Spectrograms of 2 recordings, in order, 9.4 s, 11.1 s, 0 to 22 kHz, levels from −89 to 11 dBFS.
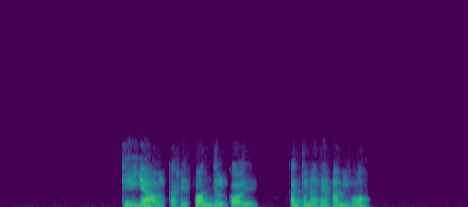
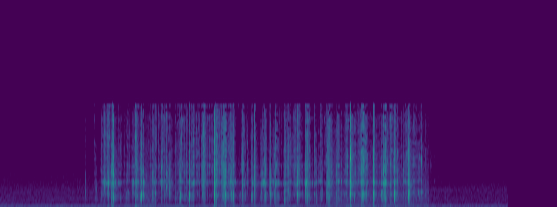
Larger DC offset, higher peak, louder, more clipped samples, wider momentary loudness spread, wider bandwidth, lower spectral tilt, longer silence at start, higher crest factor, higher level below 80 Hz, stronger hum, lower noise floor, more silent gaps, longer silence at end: neither; first, -6 dBFS vs -12 dBFS; first, -26 LUFS vs -43 LUFS; neither; about the same, 11 LU vs 12 LU; second, 6.8 kHz vs 11.5 kHz; first, -8 dB/octave vs 1 dB/octave; first, 2.45 s vs 1.9 s; second, 22 dB vs 36 dB; about the same, -74 dBFS vs -72 dBFS; neither; first, -86 dBFS vs -74 dBFS; neither; second, 2.05 s vs 2.6 s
